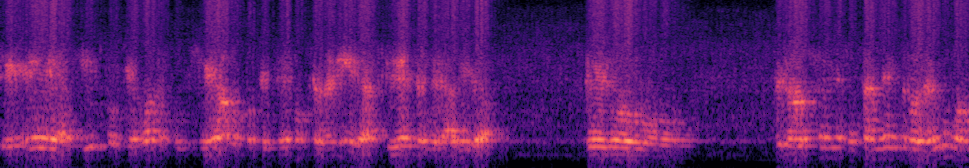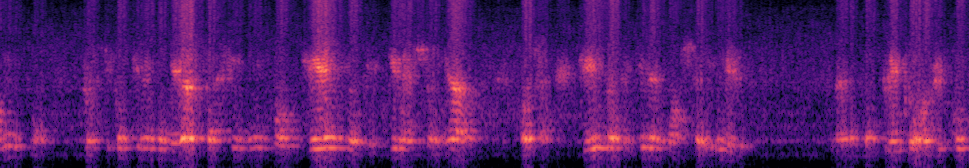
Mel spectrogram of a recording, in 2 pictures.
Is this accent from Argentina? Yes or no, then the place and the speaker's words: yes; Argentina; moved away; si salí de Argentina y yo en Argentina no tenía expectativas de nada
